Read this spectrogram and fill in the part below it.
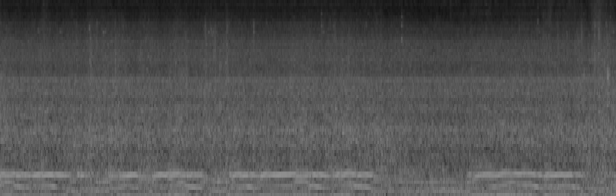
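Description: A side-by-side UTV racing through tight woods on sticky tires, its engine droning loud and close throughout with repeated rising and falling revs as it accelerates and slows between trees.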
